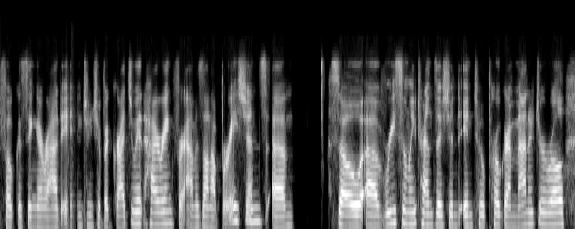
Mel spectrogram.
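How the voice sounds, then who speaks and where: A woman with an American accent, fairly low in pitch with ordinary variation, at a moderate pace in a dry, close sound with no echo. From Germany. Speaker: recruitment program manager. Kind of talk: panel discussion.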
